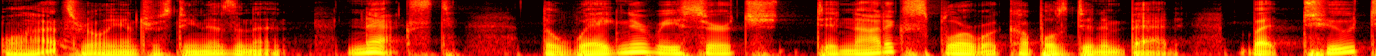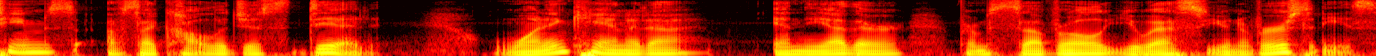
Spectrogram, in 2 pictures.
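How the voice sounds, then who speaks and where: A woman's very deep, low voice with a dark, mellow tone and lively intonation at a moderate pace, in a very clean, dry, close recording with no echo and a silent background. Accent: Upper Midwest. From Minnesota. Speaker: podcast host, intimacy coach. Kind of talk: solo podcast monologue. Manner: casual, laughs often.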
